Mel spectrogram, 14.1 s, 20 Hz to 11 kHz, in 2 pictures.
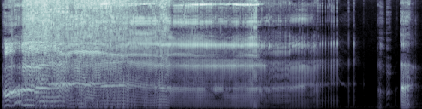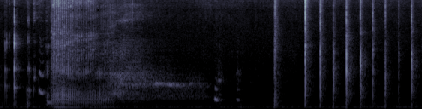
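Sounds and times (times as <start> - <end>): woman belching: 0.0 - 8.7.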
